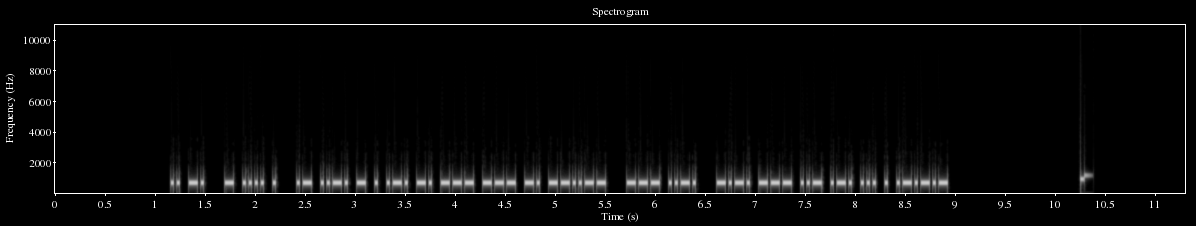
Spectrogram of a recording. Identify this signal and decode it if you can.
Morse code, heard as a keyed tone, about 40 wpm, 700 Hz. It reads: IN THE AFTERNOON, OF COURSE.
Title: Sentences from Top 1500 Words 40wpm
